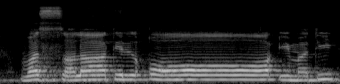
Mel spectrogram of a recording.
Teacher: واو کو صاد کے ساتھ مضبوطی سے ملانا ہے اور قاف کے اوپر ماد متصل ہے، اس کو بھی 4 الف کا برابر لمبا کرنا ہے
